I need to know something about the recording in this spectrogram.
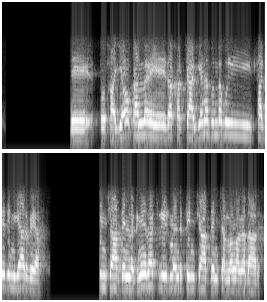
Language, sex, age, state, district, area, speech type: Dogri, male, 30-45, Jammu and Kashmir, Reasi, rural, conversation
